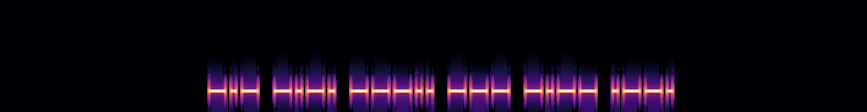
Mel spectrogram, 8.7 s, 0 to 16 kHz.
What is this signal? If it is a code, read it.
Morse code, heard as a keyed tone, about 22 wpm, 700 Hz. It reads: KC8OYP
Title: USA Call Signs - 6 Characters - Repeated 2x - 22wpm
